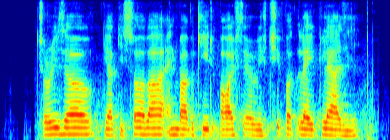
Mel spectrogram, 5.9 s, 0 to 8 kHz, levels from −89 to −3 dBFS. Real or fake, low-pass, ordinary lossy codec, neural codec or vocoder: fake; none; none; codec, 16 kHz, 4.8 kbps, FACodec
